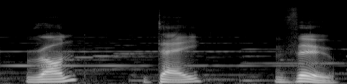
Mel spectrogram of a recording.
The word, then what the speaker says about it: rendezvous: sentence but firstly let's try our best to pronounce Ronde Vu Ron day V Vu excellent and let's try again Ron day Vu fantastic so let's take a look at how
